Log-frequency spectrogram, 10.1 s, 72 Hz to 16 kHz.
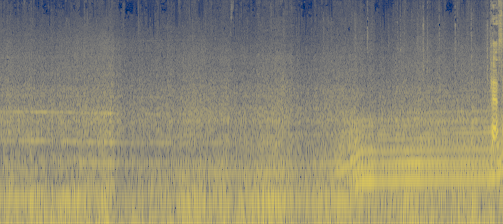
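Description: A 2023 BMW M3 Competition xDrive engine holds a steady drone from inside the cabin, then its pitch climbs sharply as the car accelerates hard to pass.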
